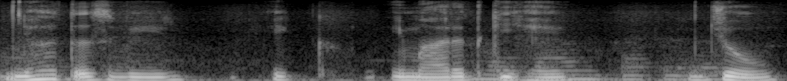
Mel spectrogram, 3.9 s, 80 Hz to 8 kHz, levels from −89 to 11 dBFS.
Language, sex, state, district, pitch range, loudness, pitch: Hindi, male, Bihar, Patna, 115-135 Hz, -19 LUFS, 125 Hz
